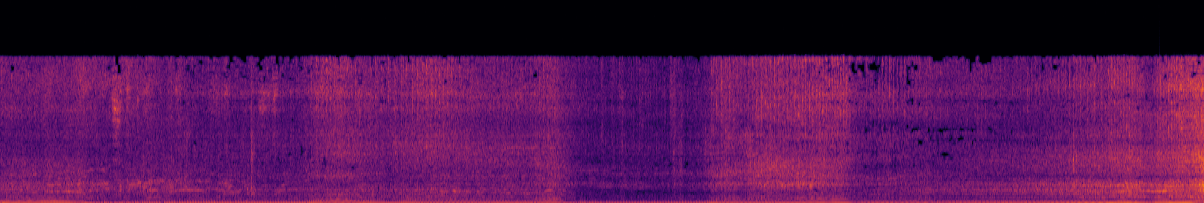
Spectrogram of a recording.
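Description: An off-road buggy engine idles and revs up and down nearby.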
